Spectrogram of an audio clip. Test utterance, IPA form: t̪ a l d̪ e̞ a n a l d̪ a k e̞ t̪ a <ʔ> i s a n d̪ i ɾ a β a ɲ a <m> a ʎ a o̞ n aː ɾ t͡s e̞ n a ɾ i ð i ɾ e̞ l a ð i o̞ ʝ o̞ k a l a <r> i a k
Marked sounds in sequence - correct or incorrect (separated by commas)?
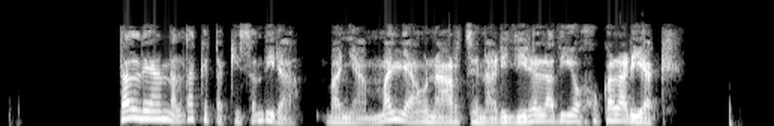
incorrect, correct, incorrect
